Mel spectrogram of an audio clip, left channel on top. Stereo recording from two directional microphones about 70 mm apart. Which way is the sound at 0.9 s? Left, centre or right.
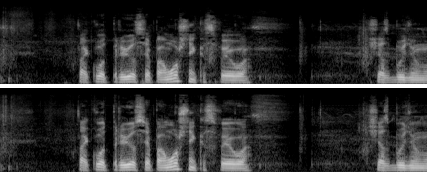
Centre.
